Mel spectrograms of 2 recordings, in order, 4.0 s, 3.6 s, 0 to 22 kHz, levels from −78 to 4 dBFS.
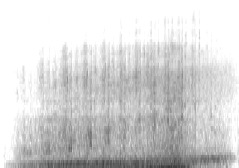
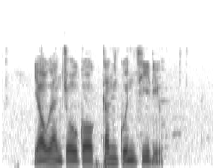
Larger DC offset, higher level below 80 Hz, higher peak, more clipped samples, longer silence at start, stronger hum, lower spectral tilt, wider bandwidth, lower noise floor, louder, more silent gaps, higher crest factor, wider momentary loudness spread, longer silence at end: neither; first, -28 dBFS vs -52 dBFS; second, -12 dBFS vs -4 dBFS; neither; second, 0.35 s vs 0.6 s; neither; first, -6.5 dB/octave vs -4.5 dB/octave; first, 10.5 kHz vs 7.4 kHz; second, -46 dBFS vs -58 dBFS; second, -28 LUFS vs -22 LUFS; neither; second, 14 dB vs 20 dB; first, 13 LU vs 9 LU; second, 0.15 s vs 0.85 s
